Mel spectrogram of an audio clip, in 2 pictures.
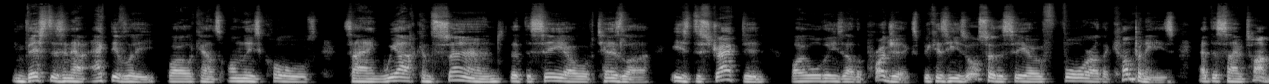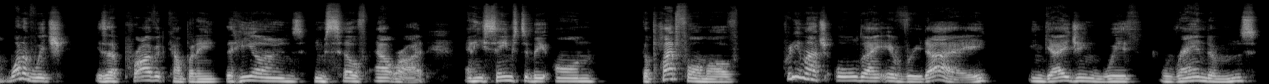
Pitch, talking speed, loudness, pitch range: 140 Hz, 165 wpm, -21 LUFS, 130-155 Hz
